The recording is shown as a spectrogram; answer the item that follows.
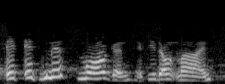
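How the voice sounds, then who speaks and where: An actress playing a headstrong, inquisitive wife who is easily shaken, in an emphatic 1970s radio drama style. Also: female voice, on the high side, animated, moderate pace, lightly acted. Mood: uneasy, defensive. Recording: dull, noisy old radio broadcast recording.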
